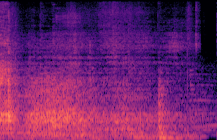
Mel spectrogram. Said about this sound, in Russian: Это сейчас было очень громко. Прости, просто мне нужно было физически отключить кнопочку на моем голосовом помощнике, чтобы он э, не реагировал на мои команды, потому что мы сейчас, естественно, поговорим о Яндекс станции.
